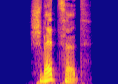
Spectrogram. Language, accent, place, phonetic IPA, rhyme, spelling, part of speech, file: German, Germany, Berlin, [ˈʃvɛt͡sət], -ɛt͡sət, schwätzet, verb, De-schwätzet.ogg
- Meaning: second-person plural subjunctive I of schwätzen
